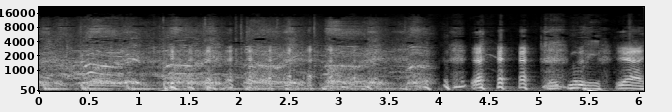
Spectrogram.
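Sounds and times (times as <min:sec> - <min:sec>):
football players shouting: 0:00.0 - 0:04.0
football players cheering and chanting in a locker room after a win: 0:00.0 - 0:04.1
laughter: 0:00.0 - 0:05.8
speech: 0:04.3 - 0:06.0.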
